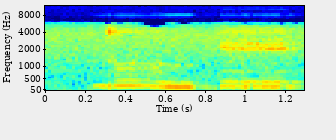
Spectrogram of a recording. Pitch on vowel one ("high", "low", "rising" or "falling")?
high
